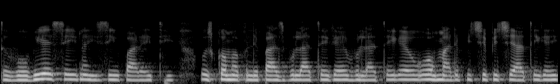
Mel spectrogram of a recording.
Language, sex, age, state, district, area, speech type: Hindi, female, 18-30, Uttar Pradesh, Prayagraj, urban, spontaneous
